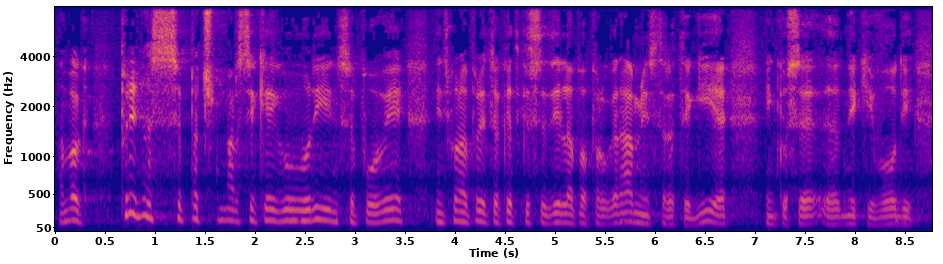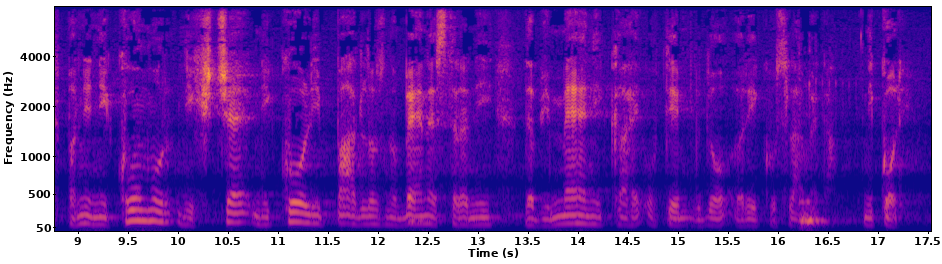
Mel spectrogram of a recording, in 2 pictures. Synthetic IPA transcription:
ampak | pɾinasːɛpat͡ʃmaɾsɛkɛjɡɔʋɔɾiːnsɛpʰɔʋeːint̪koːnapɾɛjt̪akɾət̪kɛsɛd̪eːlapapɾɔɡɾaːminst̪ɾat̪ɛɡijɛinkɔsɛneːkiʋoːd̪ipanɛnikʰoːmuɾnixt͡ʃɛnikʰoːlipaːd̪lɔznɔbɛːnɛst̪ɾanid̪̥abimɛːnikʰajɔt̪eːmɡd̪oɾeːkəwsla̰ːbɛɡa | niko̰ːli

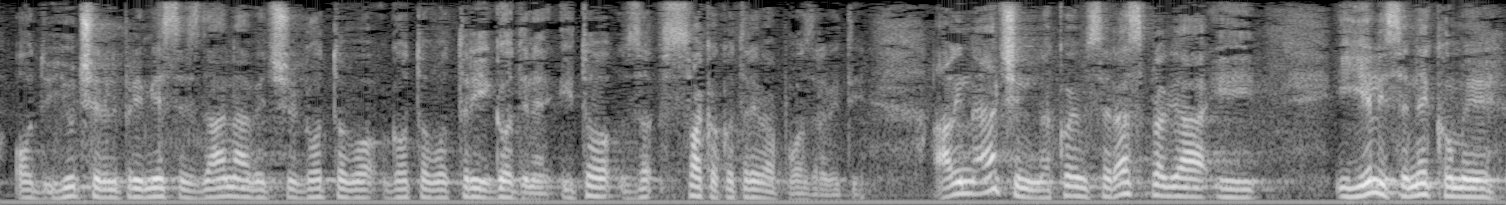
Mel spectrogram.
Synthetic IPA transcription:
o̞d̪jut͡ʃeɾilipɾijemje̞set̪sd̪aːnaʋe̞t͡ɕɡo̞t̪oʋo̞ɡo̞t̪o̞ʋot̪ɾiːɡo̞d̪ine̞ʔit̪o̞ːzasʋakako̞t̪ɾe̞bapo̞̰zd̪ɾa̰ʋḭt̪i | a̰linaːt͡ʃinːako̞jemse̞ɾaspɾaʋʎaʔiː | je̞lise̞ne̞kʰo̞me

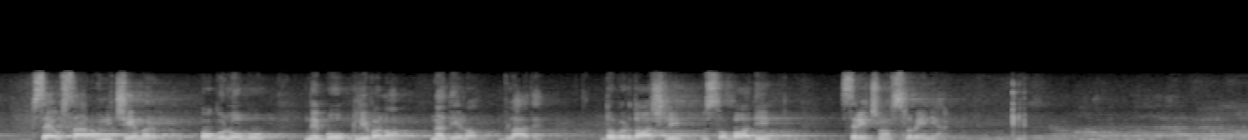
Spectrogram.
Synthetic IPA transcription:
wsɛɛust̪aːlɔwnit͡ʃeːməɾpɔɡɔloːbunɛboukliːʋalɔnad̪eːlɔwla̰ːd̪ɛ | d̪ɔbɾɔd̪ɔːʃliusʋɔbɔːd̪i | sɾeːt͡ʃnɔslɔʋḛːnḭja̰

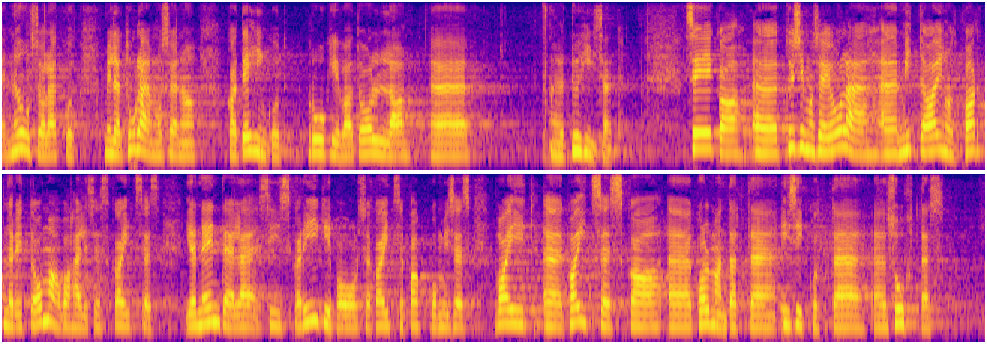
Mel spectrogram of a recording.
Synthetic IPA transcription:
nɤwsolekːud̪̥milːet̪ule̞muse̞nɑkɑt̪e̞ɦiŋɡ̥ud̪̥pruːɡ̥ivɑd̪̥o̞lːɑ | t̪yɦise̞d̪̥ | se̞ːkɑkys̬ʲimuse̞jo̞lemit̪ːeɑjnult̪̚pɑrt̪ne̞ɾit̪ːˑe̞o̞mɑvɑɦe̞lise̞skɑjt̪se̞s | jɑne̞nd̪̥e̞le̞siːskɑɾiːɡ̥ipo̞ːlse̞kɑjt̪se̞pɑkːˑumise̞s | vɑjd̪̥kɑjt̪se̞skɑko̞lmɑnd̪̥ɑt̪ːˑe̞isikːut̪ːe̞suht̪e̞s

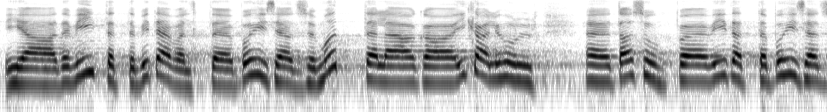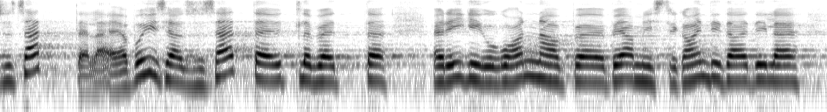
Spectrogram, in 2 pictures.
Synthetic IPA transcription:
jɑt̪e̞viːt̪ːˑɑt̪ːe̞pid̪̥e̞vɑlt̪pɤɦise̞ɑd̪use̞mɤt̪ːe̞le̞ɑɡ̥ɑiɡ̥ɑljuɦul | t̪ɑsub̥viːd̪̥ɑt̪ːɑpɤɦise̞ɑd̪̥usesæt̪ːe̞lḛjɑpɤɦise̞ɑd̪̥usesæt̪ːe̞yt̪le̞be̞t̪ː | ɾiːɡiko̞ɡ̥uɑnːɑb̥peɑminist̪ɾikɑnʲd̪id̪ɑːd̪ile̞

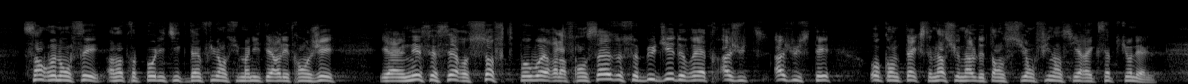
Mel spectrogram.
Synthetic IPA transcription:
sɑ̃ʁənɔ̃seanɔt̪χəpɔlit̪ikd̪ɛ̃flyɑ̃symanit̪ɛʁalet̪χɑ̃ʒe | eaɛ̃nesesɛʁsɔft̪pɔwœʁalafχɑ̃sɛzsəbydʒed̪əvʁɛɛt̪χaʒyst̪e | okɔ̃t̪ɛkst̪nasjɔnald̪ət̪ɑ̃sjɔ̃finɑ̃sjɛʁɛksɛpsjɔnɛl

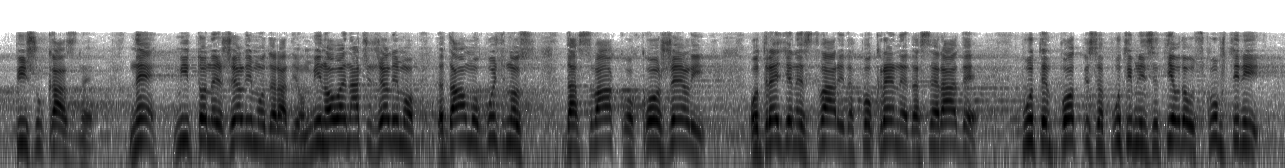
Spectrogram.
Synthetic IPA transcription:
piːʃukaznḛ | ne | miːt̪o̞ːneʒe̞limo̞d̪aɾaːd̪imomiːnao̞ʋajnaːt͡ʃinʒe̞limo̞d̪ad̪aːʋomoɡuːt͡ɕnost̪ | d̪asʋako̞ko̞ʒeli | od̪ɾeːd͡ʑe̞ne̞st̪ʋaːɾid̪apokɾeːned̪ase̞ɾaːd̪e | puːt̪e̞mpo̞t̪̚pisapuːt̪eminiat̪iʋod̪auskupʃt̪ini

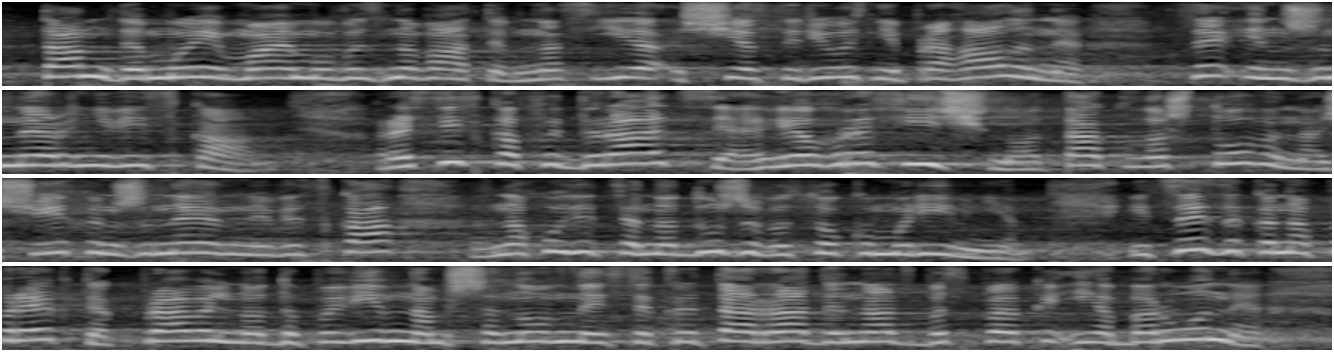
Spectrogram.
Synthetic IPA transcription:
t̪ɑmd̪ɛmɪmɑjemɔʋɪznɐʋɑt̪ɪwnɑsjɛʃt͡ʃɛseɾʲjɔzʲnʲipɾɐɦɑlˠenɪ | t̪sɛʔinʒɪnɛrnʲiʋʲijsʲkɑ | rɔsʲijsʲkɐfe̞d̪eɾɑt͡sʲijɐɣʲeɔɦɾɐfʲit͡ʃnɔt̪ɑkʋlˠɐʃt̪ɔʋɐnɐʃt͡ʃɔjixinʒɪnɛrnʲiʋʲijsʲkɑznɐxɔdʲɐt͡sʲːɐnɐd̪uʒɛʋɪsɔkɔmʊɾʲiwnʲi | it̪sɛjzɐkɔnɐpɾɔɛkt̪jɐk̚pɾɑʋɪlʲnɔd̪ɔpɔʋʲiwnɑmʃɐnɔwnɪjsekɾet̪ɑrːɑd̪ɪnɑzʲbespɛkɪʔiɐbɐɾɔnɪ

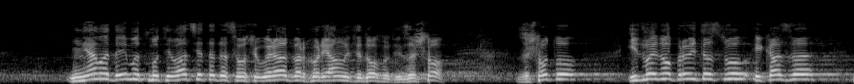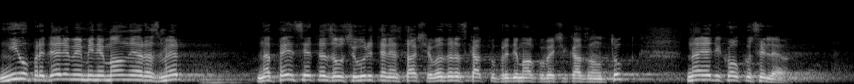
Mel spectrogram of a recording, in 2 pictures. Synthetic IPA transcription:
nʲaməd̪ɐimɐt̪mot̪ivat̪sijət̪əd̪ɐsɛosiɡʊɾjavɐt̪vəɾxʊɾɛalˠnit̪ɛd̪ɔxod̪izɐʃt̪ɔ | zɐʃt̪ɔt̪o | id̪vəɛd̪nɔpɾɐvit̪ɛlˠst̪voikazvənʲiɛopɾɛd̪ɛlʲɐmɛminimalˠnijəɾɐzmɛɾ | nɐpɛnsijət̪əzɐosiɡʊɾit̪ɛlʲɛnst̪aʃiɐvɤzɾəskak̚t̪opɾɛd̪imalˠkʊbɛʃɛkazɐnot̪uk | nɐɛd̪ikɔlˠkʊsɛlʲɛ̰vɐ̰

